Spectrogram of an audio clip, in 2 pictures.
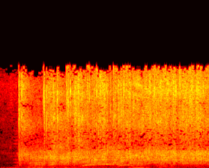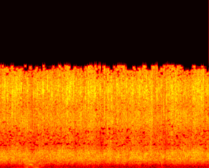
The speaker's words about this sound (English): I'm serious. That is a very far left audience still. And they're applauding him saying to LGBTQ, not everything's about you.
